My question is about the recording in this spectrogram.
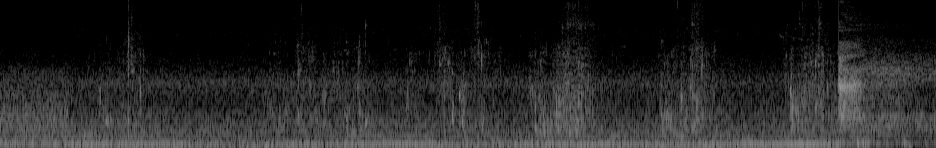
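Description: Feet wading through shallow river water, irregular sloshing splashes over a steady low hum, with a louder splash near the end.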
